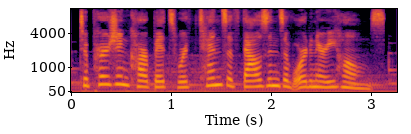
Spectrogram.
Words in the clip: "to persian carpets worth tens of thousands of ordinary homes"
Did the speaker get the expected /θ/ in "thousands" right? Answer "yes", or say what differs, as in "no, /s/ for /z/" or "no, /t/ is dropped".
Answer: yes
